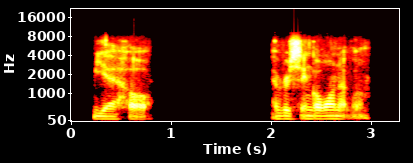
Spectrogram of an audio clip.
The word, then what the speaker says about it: Yeho: And they're always pronounced, they're always called out for Yeho.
